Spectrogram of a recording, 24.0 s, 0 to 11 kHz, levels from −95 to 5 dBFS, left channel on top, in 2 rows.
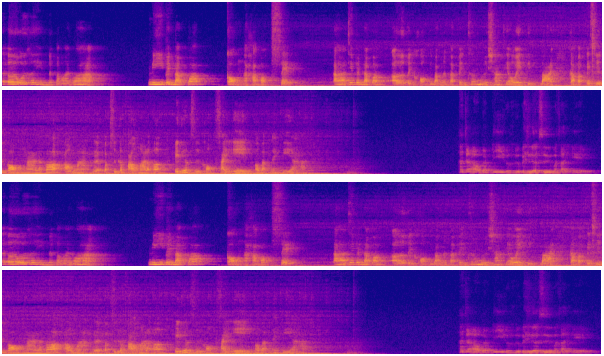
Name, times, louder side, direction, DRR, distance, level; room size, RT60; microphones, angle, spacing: voice 1, 0.0-1.8 2.9-4.0 4.5-5.8 6.6-15.2 15.5-18.1, left 2 dB, 65° left, 5 dB, 0.9 m, -21 dB
sound 1, 4.8-19.3, equal, 5° right, 0.8 m, -29 dB
voice 2, 21.1-23.8, left 1 dB, 40° left, 3 dB, 1.0 m, -33 dB
12.5 x 4.6 x 3.8 m, 0.93 s
head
